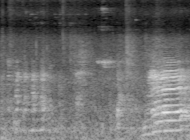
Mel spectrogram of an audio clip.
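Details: Osmanabadi goat bleating: faint murmuring notes, then a loud wavering, buzzy bleat rising in the last second.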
